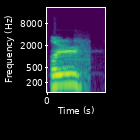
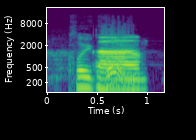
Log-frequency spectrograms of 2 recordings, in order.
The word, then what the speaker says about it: Klugh: Her last name is pronounced Klugh. Oh. – Klugh.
